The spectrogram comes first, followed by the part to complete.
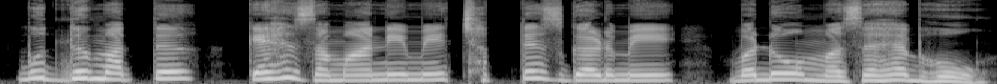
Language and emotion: Sindhi, neutral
